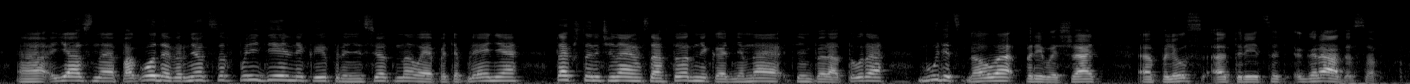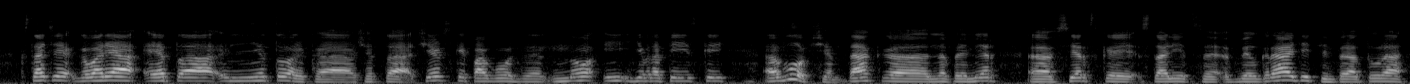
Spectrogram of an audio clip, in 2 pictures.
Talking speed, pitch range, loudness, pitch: 90 wpm, 130-170 Hz, -30 LUFS, 150 Hz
